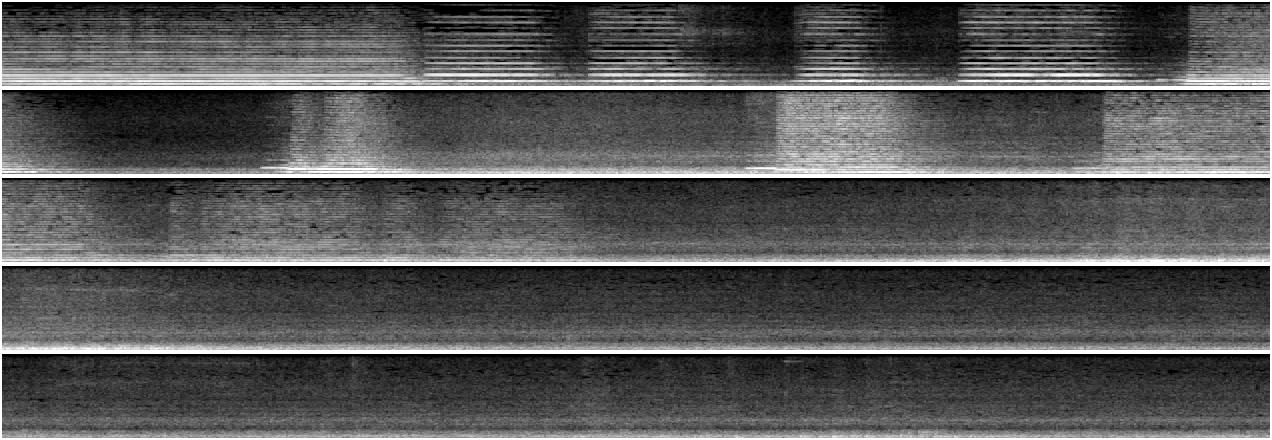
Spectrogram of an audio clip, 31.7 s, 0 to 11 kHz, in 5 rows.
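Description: WAP-5 electric locomotive's horn: a long blast, then a string of short blasts, its pitch dropping as the locomotive passes close by. The coaches then rush past with a rumble and wheels clattering over the rail joints, fading toward the end.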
